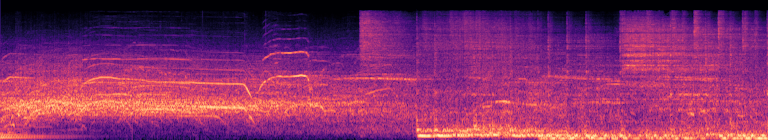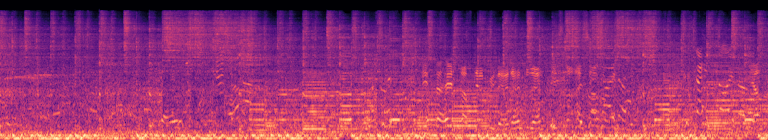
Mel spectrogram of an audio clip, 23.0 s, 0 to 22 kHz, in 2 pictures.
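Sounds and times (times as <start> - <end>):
crowd screaming and whooping: 0.0 - 23.0
drums: 5.2 - 23.0
loud bass line: 9.4 - 23.0.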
